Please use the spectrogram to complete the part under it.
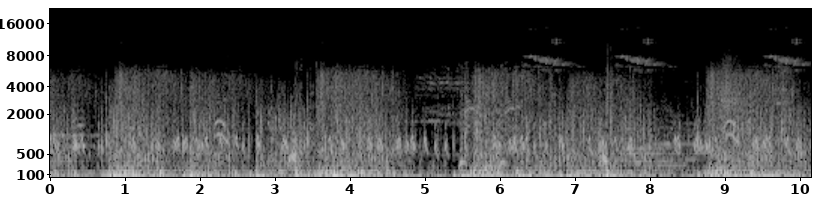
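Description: Swords clash and soldiers fight in a noisy battle.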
